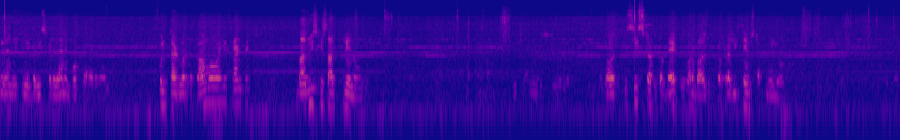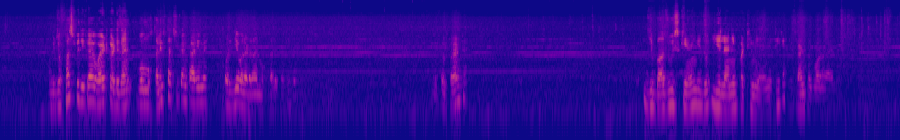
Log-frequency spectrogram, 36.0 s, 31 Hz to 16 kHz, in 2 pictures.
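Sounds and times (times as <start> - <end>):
low hum: 0.0 - 36.0
thin high whine: 0.0 - 36.0.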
